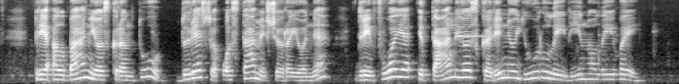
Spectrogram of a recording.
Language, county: Lithuanian, Tauragė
